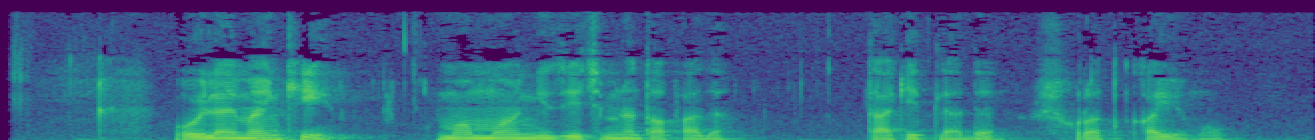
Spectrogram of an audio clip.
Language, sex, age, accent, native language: Uzbek, male, 18-24, Andijon, Uzbek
